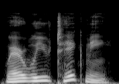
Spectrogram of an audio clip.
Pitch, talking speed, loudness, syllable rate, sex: 135 Hz, 250 wpm, -14 LUFS, 5.6 syllables/s, male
